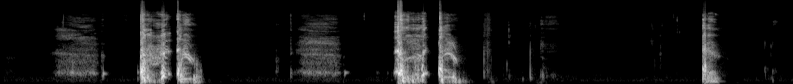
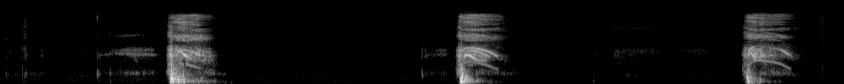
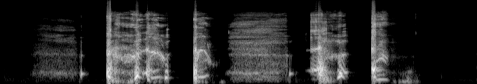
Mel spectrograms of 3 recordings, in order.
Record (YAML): three_cough_length: 7.9 s
three_cough_amplitude: 32768
three_cough_signal_mean_std_ratio: 0.26
exhalation_length: 8.4 s
exhalation_amplitude: 32768
exhalation_signal_mean_std_ratio: 0.25
cough_length: 4.8 s
cough_amplitude: 32768
cough_signal_mean_std_ratio: 0.39
survey_phase: beta (2021-08-13 to 2022-03-07)
age: 18-44
gender: Female
wearing_mask: 'No'
symptom_cough_any: true
symptom_runny_or_blocked_nose: true
symptom_sore_throat: true
symptom_fatigue: true
symptom_headache: true
symptom_change_to_sense_of_smell_or_taste: true
symptom_onset: 6 days
smoker_status: Never smoked
respiratory_condition_asthma: true
respiratory_condition_other: false
recruitment_source: Test and Trace
submission_delay: 2 days
covid_test_result: Positive
covid_test_method: ePCR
